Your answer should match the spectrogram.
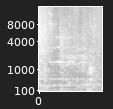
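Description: A horse in a medieval battle video game neighs as it dies, a short, faint whinny lasting under a second.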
